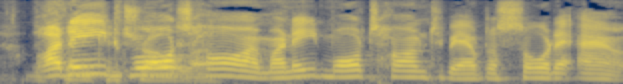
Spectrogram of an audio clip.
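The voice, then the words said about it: Impression of another person's voice. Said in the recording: “That's a very good Randy impression.”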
